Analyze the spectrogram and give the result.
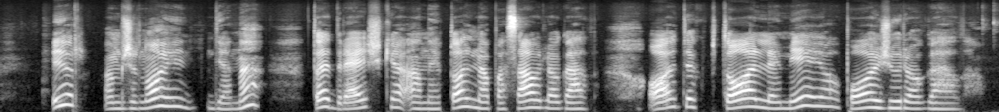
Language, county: Lithuanian, Kaunas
